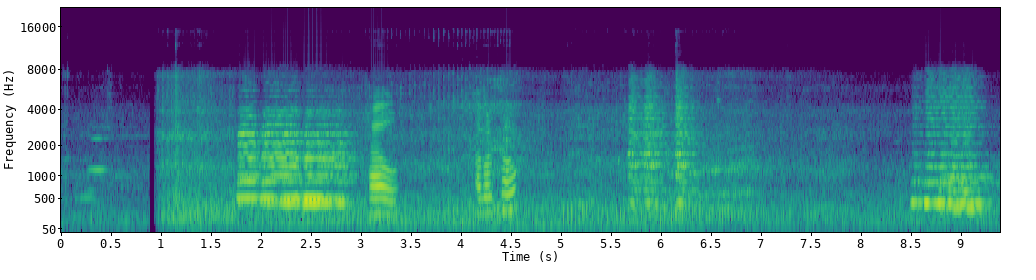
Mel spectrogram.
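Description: A young child speaks in a high voice close by.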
